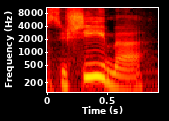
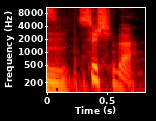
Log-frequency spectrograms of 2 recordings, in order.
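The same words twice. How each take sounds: First: The middle syllable carries strong stress. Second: The middle syllable carries no strong stress. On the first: The speaker calls it wrong. "we were going Tsushima ... we put the emphasis on the I, on the E" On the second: The speaker calls it right. "But it's Tsushima"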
